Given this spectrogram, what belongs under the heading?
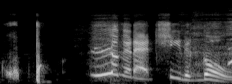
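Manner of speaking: high, slow goofy voice; goofy high drawl; slow high silly voice. Retold or imitated. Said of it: "And then he just stops. Like".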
